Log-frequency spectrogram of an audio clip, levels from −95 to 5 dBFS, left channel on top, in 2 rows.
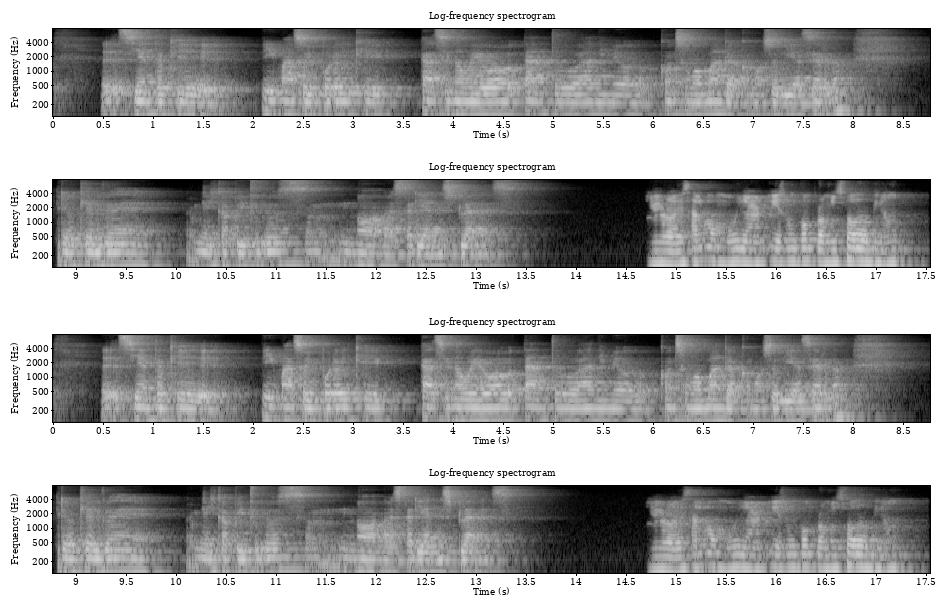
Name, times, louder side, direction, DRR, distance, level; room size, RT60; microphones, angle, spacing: voice 1, 0.0-1.7 2.1-3.3 3.7-8.4 8.8-9.8 10.1-13.4, right 1 dB, 20° right, -1 dB, 1.2 m, -23 dB
voice 2, 14.7-17.2, left 3 dB, 45° left, 9 dB, 0.5 m, -21 dB
6.7 x 5.2 x 6.4 m, 0.95 s
head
